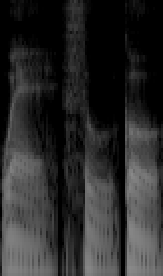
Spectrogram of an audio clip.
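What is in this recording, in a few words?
"wethuko", concatenated syllables; Affixing experiment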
